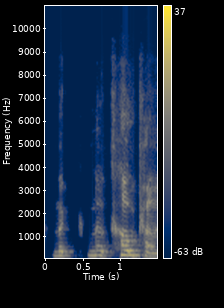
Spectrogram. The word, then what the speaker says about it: Moukoko: talking about this man on screen you suffer makoko that's how you pronounce it it's just Coco um Newcastle have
